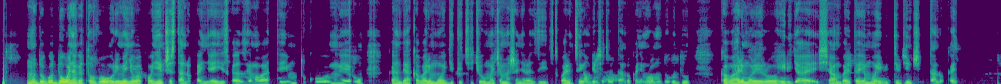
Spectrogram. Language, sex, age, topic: Kinyarwanda, male, 18-24, government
